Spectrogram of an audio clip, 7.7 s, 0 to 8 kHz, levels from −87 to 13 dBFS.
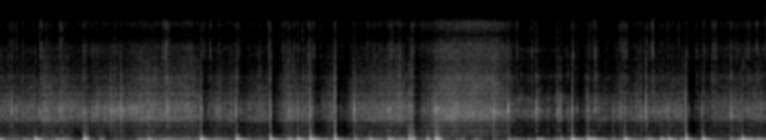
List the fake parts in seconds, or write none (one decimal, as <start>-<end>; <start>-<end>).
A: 0.7-1.4; 4.1-5.1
